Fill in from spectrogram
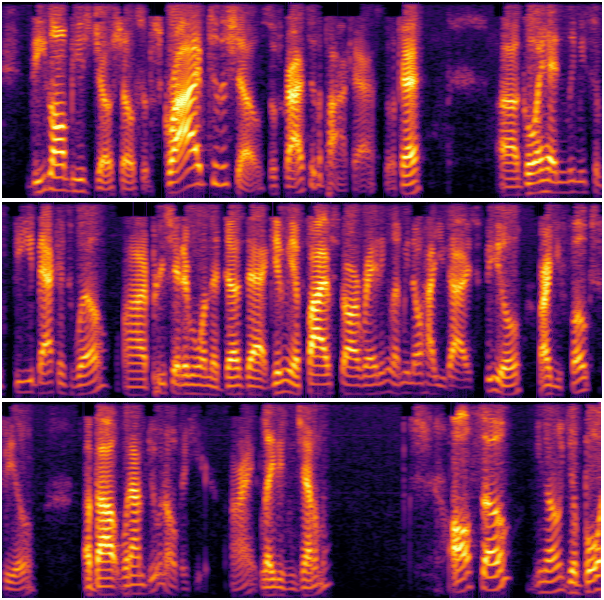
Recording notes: I take live callers!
